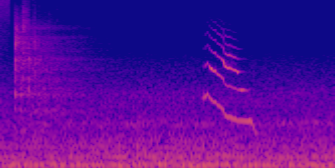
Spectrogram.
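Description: A single short cat meow, rising then falling in a clear harmonic sweep, over a steady low background rumble, preceded by a brief click.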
